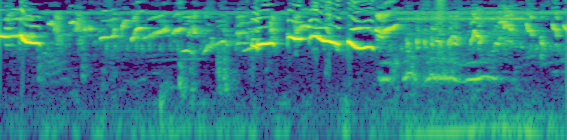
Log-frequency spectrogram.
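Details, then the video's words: Morning song of an Oriental magpie-robin, meant to lure hesitant birds into singing: rich sliding whistles and quick twittering phrases, ending in a lower, softer warbled passage. "Kacer Gacor Di Pagi Hari, Pancingan Kacer Sulit Bunyi dan malas Bunyi"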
